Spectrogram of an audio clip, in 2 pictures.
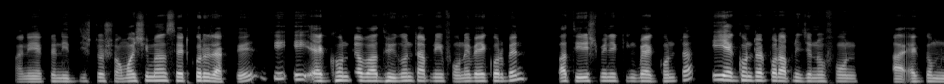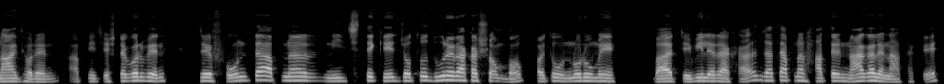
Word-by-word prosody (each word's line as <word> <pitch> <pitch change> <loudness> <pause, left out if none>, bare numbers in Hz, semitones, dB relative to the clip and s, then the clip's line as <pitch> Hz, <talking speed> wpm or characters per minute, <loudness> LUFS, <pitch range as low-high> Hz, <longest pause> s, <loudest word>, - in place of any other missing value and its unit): মানে 125 +1 -6
একটা 140 +4 -7
নির্দিষ্ট 145 +2 -7 0.2
সময়সীমা 160 +5 +1
set 170 -1 +5
করে 175 -2 +6
রাখতে। 135 +1 -1 0.3
যে 265 - -3 0.2
এই 225 - 0
১ 165 - +6
ঘণ্টা 185 -1 +2
বা 170 - +7
২ 165 -1 +4
ঘণ্টা 175 0 +1
আপনি 165 0 -3
phone 140 0 -3
এ - - -1
ব্যয় 160 0 +4
করবেন 175 +5 +3 0.4
বা 160 - +3
৩০ 165 0 +3
মিনিট 170 0 +1
কিংবা 155 0 -1
১ 140 - -13
ঘণ্টা। 160 +6 -2 0.3
এই 220 - +4
১ 175 - -2
ঘণ্টার 185 -1 +3
পর 180 - +4
আপনি 165 0 -4
যেন 150 -1 -1
phone 145 -1 -2 0.4
আ - - +3 0.2
একদম 145 +1 -4
নাই 140 +1 +2
ধরেন। 130 -3 -1 0.3
আপনি 145 - -10
চেষ্টা 140 +3 -3
করবেন 170 -3 +2 0.4
যে 165 - +3
phone 160 +5 -1
টা 200 - +3
আপনার 180 0 -1 0.3
নিজ 155 0 -5 0.2
থেকে 175 -2 0
যত 165 -1 0 0.2
দূরে 200 +2 +4
রাখা 180 -1 +3
সম্ভব 140 -2 -3
হয়তো 145 +3 -3
অন্য 145 +1 -3
রুমে 155 -1 +1 0.5
বা 130 - +3 0.2
table 155 +3 0
এ - - +1
রাখা। 130 -1 -4 0.2
যাতে 180 +1 -2
আপনার 180 -1 -3
হাতের 155 +2 -1
নাগালে 170 0 +3
না - - -3
থাকে। 125 -2 -11
160 Hz, 195 wpm, -23 LUFS, 145-175 Hz, 0.5 s, বা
